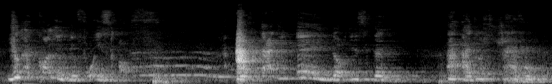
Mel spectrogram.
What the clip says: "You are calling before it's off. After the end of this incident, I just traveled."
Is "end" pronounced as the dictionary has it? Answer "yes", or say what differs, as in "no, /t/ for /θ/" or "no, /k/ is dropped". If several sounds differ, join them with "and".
yes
